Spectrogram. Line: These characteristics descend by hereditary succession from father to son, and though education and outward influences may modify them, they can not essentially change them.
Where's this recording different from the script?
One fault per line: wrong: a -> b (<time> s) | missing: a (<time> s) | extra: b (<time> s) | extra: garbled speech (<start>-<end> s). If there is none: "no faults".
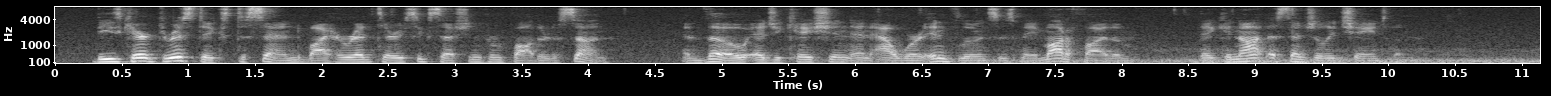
no faults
